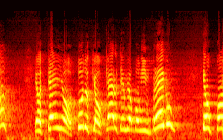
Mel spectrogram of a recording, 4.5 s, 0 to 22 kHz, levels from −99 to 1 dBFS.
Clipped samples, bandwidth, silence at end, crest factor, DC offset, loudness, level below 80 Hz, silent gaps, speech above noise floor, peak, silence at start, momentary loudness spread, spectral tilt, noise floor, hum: under 0.1%; 6.2 kHz; 0 s; 12 dB; under 0.1%; -14 LUFS; -48 dBFS; none; 27 dB; -2 dBFS; 0 s; 5 LU; -6 dB/octave; -40 dBFS; none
